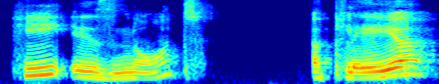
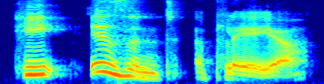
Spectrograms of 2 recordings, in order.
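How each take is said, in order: First: Is and not are said as separate words. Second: Is and not are joined into one word.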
